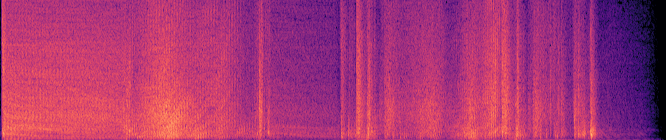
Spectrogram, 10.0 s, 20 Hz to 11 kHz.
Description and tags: twistedwooshes-plastic1
Abstract wooshes made from sound of stepping onto plastic bottle. Heavily processed in HourGlass.
abstract, crazy, FX, glitch, mind-bend, processed, whoosh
